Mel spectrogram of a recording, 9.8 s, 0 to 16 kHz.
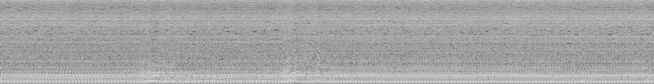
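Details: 1980 Yamaha XJ650 on pod filters with masking tape restricting airflow: idle hangs fast with an uneven, lumpy beat and a couple of flares, smoother than before but still high; owner suspects air intake, not confirmed.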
